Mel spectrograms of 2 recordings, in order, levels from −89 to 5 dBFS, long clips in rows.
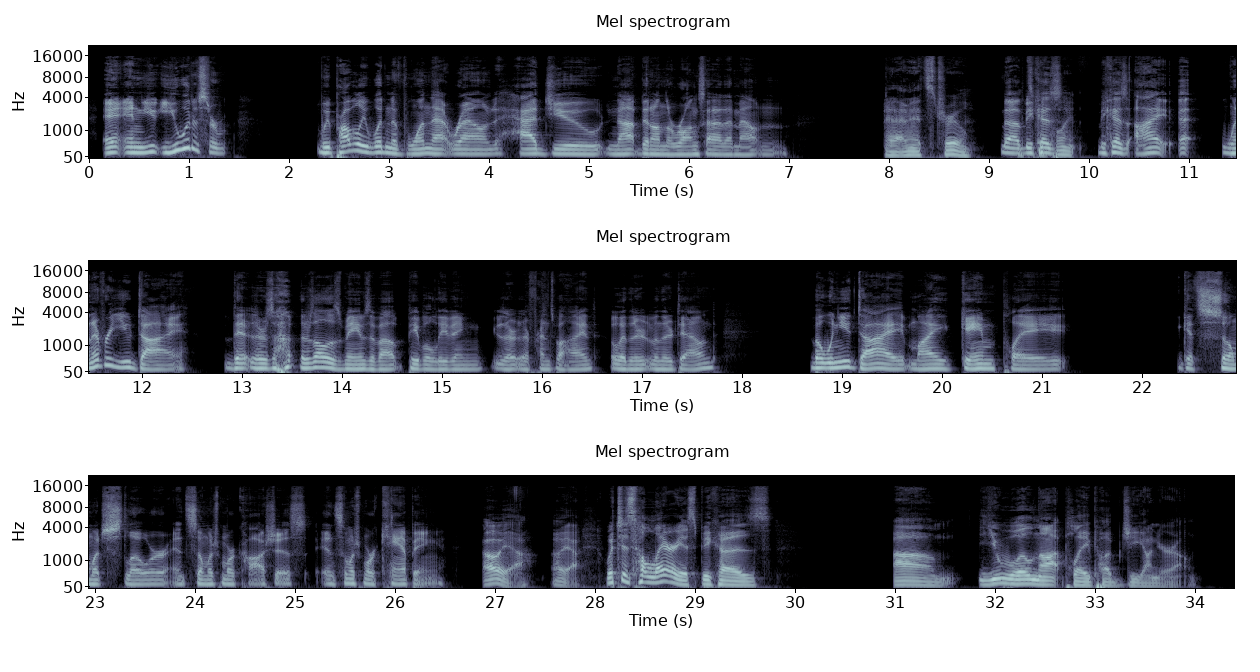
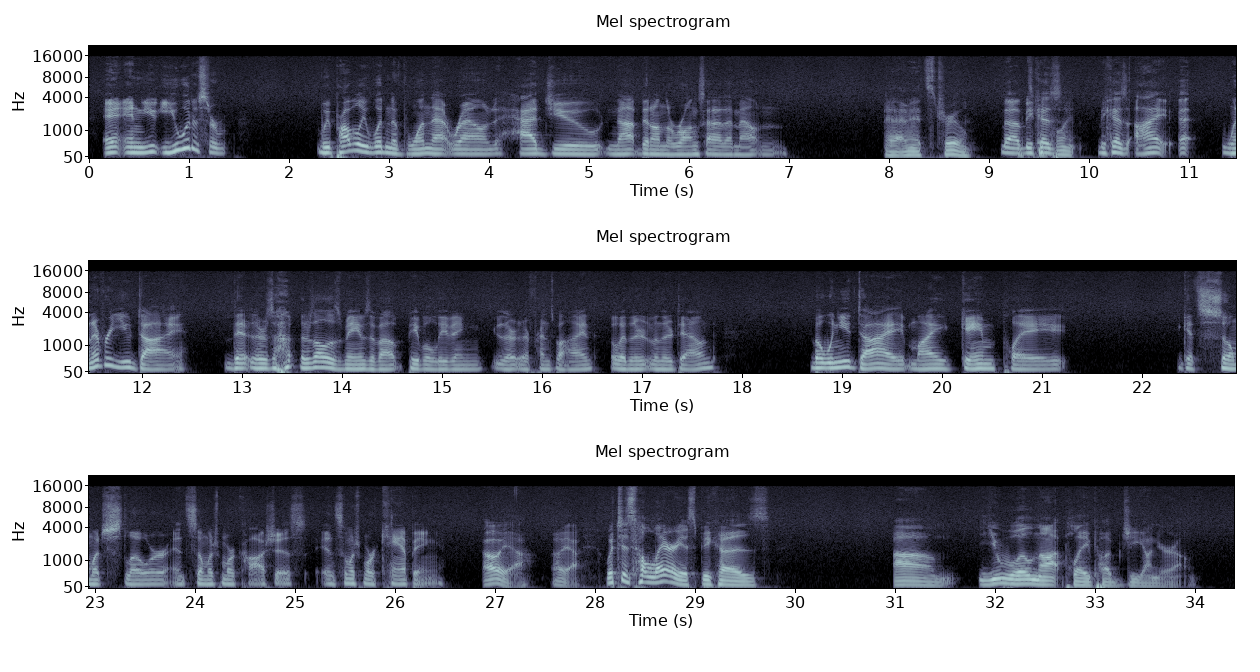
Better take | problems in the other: first | hiss; faint; throughout; 25 dB below the speech

